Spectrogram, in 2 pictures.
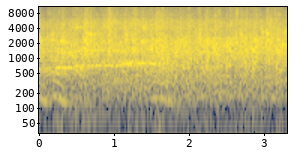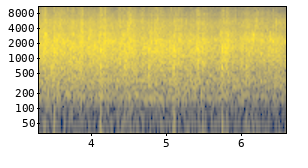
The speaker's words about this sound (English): Scott Ritter, another name that deserves our applause.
